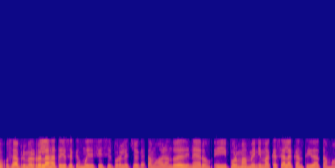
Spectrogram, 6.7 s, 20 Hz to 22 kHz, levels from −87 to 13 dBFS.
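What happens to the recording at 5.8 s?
At 5.8 s the speech carries on intact, with nothing breaking into it beyond the narrow telephone bandwidth that G.711 coding gives the whole clip.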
